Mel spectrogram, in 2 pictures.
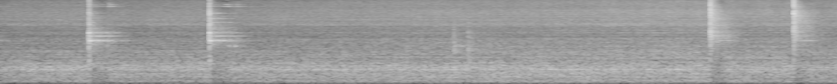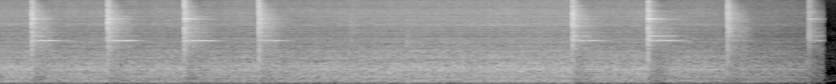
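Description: A hammer strikes leaf spring steel to flatten it for a knife, giving sharp metallic blows spaced irregularly, with a quick burst of several in a row, close and ringing over a faint background hum.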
